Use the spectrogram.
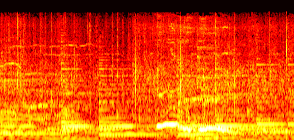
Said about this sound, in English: Clap your hands now.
